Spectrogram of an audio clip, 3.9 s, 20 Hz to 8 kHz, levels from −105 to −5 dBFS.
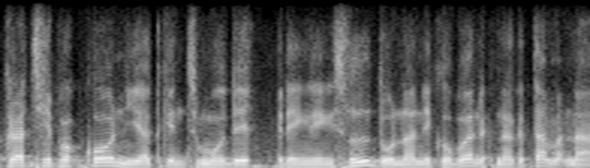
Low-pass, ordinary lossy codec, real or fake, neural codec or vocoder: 7.2 kHz; Opus, 16 kbps; fake; codec, 16 kHz, 2 kbps, X-Codec, HuBERT features, trained on LibriSpeech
